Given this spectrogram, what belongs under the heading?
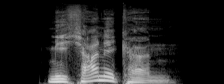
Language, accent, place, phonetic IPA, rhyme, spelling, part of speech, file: German, Germany, Berlin, [meˈçaːnɪkɐn], -aːnɪkɐn, Mechanikern, noun, De-Mechanikern.ogg
- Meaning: dative plural of Mechaniker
